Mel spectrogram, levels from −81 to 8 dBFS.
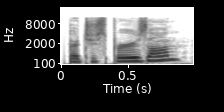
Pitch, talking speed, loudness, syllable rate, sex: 235 Hz, 240 wpm, -14 LUFS, 4.7 syllables/s, female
